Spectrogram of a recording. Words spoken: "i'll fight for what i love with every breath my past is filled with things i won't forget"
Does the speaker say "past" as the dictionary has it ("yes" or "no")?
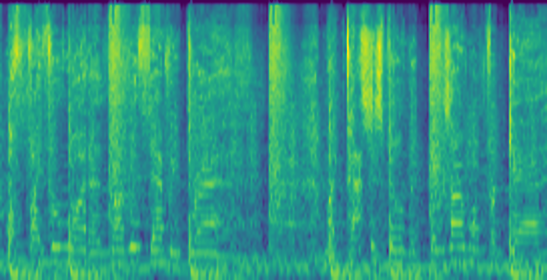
no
